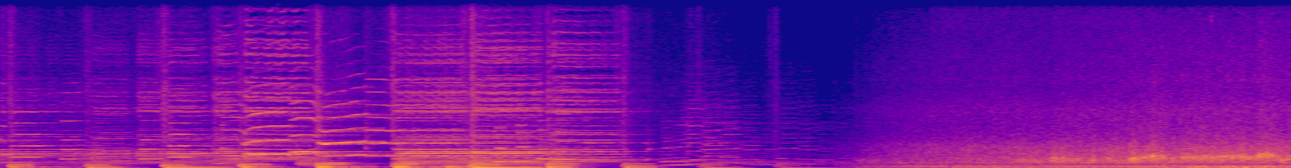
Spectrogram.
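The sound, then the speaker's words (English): After a stretch of music, wintry wind takes over as a broad, rushing roar that grows steadily louder toward the end. “Boy, that wind is sure picking up. It's almost like we're expecting some wintry weather.”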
